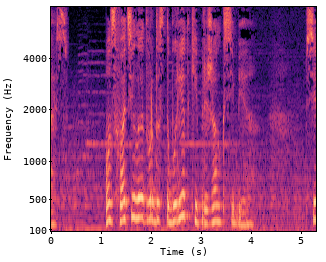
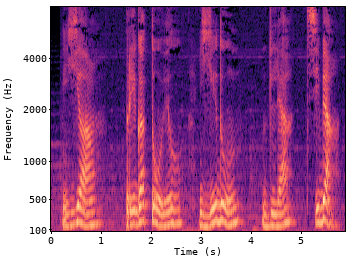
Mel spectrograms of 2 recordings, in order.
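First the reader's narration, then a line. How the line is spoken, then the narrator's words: Clipped, measured. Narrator (Russian): отчеканил Нил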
